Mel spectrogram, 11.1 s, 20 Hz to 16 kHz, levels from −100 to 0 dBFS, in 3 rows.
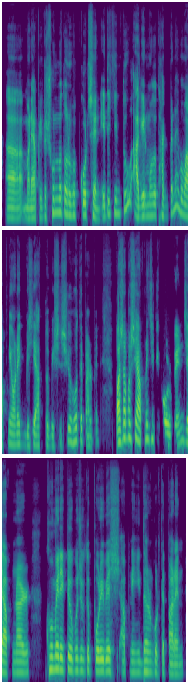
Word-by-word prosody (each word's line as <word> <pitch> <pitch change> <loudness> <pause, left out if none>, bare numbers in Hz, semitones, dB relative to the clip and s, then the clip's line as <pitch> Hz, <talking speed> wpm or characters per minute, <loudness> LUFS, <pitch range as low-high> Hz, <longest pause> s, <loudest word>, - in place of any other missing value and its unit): আ - - +3 0.3
মানে 115 0 0
আপনি 125 - -13
একটা 130 +6 -6
শূন্যতা 180 0 -2
অনুভব 150 -1 -3
করছেন, 150 -4 +2
এটি 160 +4 -4
কিন্তু 175 +4 -5 0.2
আগের 140 +2 +2
মতো 145 +1 -2
থাকবে 140 +2 -5
না - - -4
এবং 175 - -4
আপনি 145 - -12
অনেক 135 0 -1
বেশি 125 +2 -7
আত্মবিশ্বাসী 120 +4 -8
হতে 170 -1 -1
পারবেন। - - -7 0.4
পাশাপাশি 210 +6 +6
আপনি 195 - -6
যেটি 195 - -8
করবেন 130 -1 +2
যে, - - +5
আপনার 135 0 +2 0.5
ঘুমের 170 +1 +5
একটি 155 +3 -1
উপযুক্ত 150 0 -3 0.2
পরিবেশ 150 0 +5 0.2
আপনি 135 - -8
নির্ধারণ 135 +1 -2
করতে 130 - -3
পারেন। 115 -1 +2
145 Hz, 185 wpm, -25 LUFS, 130-165 Hz, 0.5 s, পাশাপাশি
